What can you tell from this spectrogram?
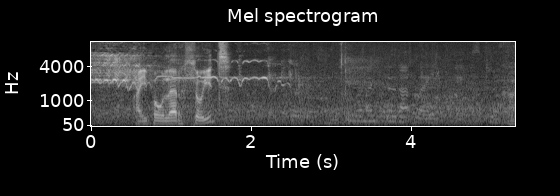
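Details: Welsh Cob yearling colt whinnying at a show: two shaky, quavering bursts that fall in pitch, followed by a high steady whistle-like tone, with people talking and crowd murmur in the background.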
